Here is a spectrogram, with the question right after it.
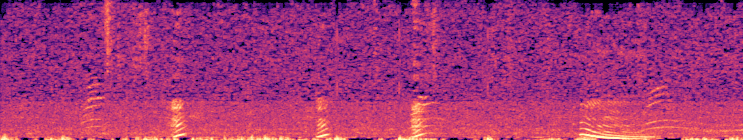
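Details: Domestic cat making several short rising meows, then a loud, drawn-out meow that slides downward near the end, with low rustling and bumping noise throughout.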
